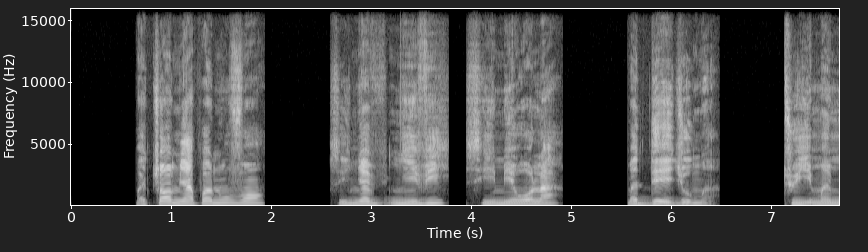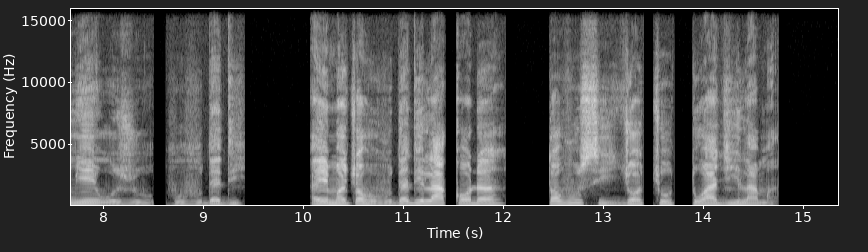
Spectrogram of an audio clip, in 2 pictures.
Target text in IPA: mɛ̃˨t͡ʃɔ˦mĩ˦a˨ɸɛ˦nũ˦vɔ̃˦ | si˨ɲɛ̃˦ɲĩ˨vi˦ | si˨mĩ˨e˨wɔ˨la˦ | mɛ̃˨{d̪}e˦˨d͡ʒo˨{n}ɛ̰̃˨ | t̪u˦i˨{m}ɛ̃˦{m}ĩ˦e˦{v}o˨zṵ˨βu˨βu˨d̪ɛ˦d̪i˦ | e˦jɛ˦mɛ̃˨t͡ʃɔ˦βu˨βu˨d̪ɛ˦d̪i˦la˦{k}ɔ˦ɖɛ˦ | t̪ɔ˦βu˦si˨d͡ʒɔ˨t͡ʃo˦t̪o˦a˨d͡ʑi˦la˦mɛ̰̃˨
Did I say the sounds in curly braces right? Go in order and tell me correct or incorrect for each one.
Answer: correct, incorrect: m, correct, correct, incorrect: w, correct

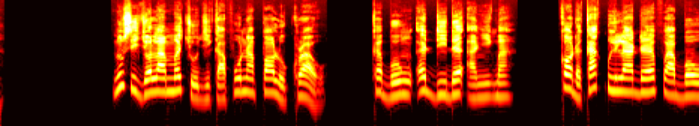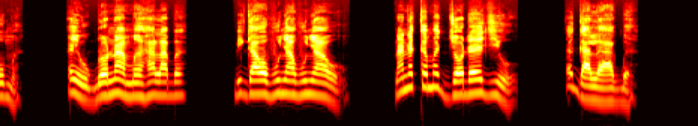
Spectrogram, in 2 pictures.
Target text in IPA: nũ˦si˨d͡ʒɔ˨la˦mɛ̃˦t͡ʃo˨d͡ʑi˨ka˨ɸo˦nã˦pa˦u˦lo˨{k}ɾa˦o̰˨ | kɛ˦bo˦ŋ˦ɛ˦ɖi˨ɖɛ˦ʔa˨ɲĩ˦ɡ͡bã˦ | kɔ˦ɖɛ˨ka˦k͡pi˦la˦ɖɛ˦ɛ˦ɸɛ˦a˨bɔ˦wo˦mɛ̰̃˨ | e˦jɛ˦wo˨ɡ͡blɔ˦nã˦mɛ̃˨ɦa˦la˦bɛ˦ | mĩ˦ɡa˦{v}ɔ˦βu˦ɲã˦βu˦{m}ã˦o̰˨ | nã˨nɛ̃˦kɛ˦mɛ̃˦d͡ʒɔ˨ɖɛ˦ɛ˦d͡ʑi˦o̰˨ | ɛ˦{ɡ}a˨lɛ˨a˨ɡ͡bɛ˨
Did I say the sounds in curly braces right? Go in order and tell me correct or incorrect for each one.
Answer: correct, incorrect: w, incorrect: ɲ, correct

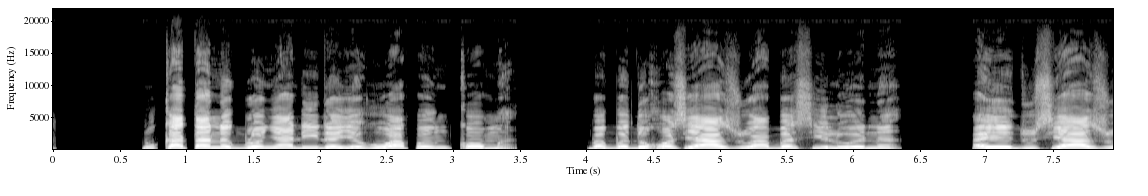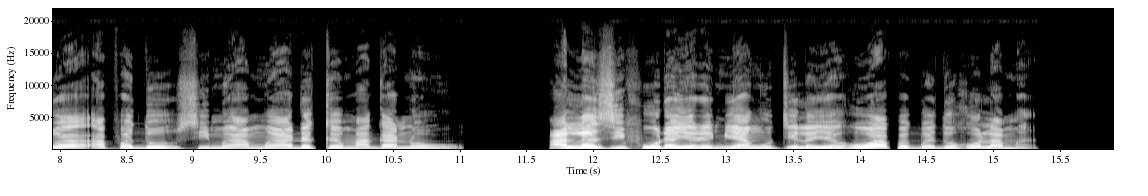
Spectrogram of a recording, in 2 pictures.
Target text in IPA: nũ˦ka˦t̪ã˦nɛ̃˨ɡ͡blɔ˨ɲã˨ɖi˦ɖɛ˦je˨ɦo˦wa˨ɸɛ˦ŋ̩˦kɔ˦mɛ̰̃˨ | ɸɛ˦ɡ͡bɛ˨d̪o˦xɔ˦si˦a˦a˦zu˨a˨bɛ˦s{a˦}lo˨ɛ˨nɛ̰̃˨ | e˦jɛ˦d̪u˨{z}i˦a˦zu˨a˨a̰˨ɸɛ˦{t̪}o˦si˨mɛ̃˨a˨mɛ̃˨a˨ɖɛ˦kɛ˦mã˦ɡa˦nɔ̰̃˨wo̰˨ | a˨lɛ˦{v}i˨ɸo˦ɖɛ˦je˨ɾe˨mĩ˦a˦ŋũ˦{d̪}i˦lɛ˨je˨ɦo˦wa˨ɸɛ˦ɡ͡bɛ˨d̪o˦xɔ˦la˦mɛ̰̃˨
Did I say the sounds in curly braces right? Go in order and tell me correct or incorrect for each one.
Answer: incorrect: i˦, incorrect: s, incorrect: d̪, incorrect: z, incorrect: t̪

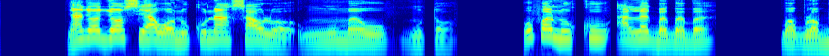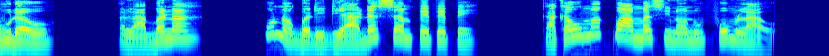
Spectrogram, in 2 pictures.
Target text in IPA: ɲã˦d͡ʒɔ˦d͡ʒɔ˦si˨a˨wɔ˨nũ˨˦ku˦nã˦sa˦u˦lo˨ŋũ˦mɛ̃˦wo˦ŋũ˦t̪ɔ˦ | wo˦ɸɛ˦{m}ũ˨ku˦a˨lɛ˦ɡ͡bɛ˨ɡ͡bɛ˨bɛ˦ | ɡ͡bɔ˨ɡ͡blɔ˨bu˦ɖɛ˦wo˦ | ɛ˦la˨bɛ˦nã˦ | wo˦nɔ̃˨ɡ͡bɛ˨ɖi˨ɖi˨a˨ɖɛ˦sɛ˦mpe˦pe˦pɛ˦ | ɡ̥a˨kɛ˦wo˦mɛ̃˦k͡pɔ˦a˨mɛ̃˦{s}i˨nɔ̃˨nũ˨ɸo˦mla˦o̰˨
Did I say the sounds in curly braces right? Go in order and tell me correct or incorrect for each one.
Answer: incorrect: n, correct

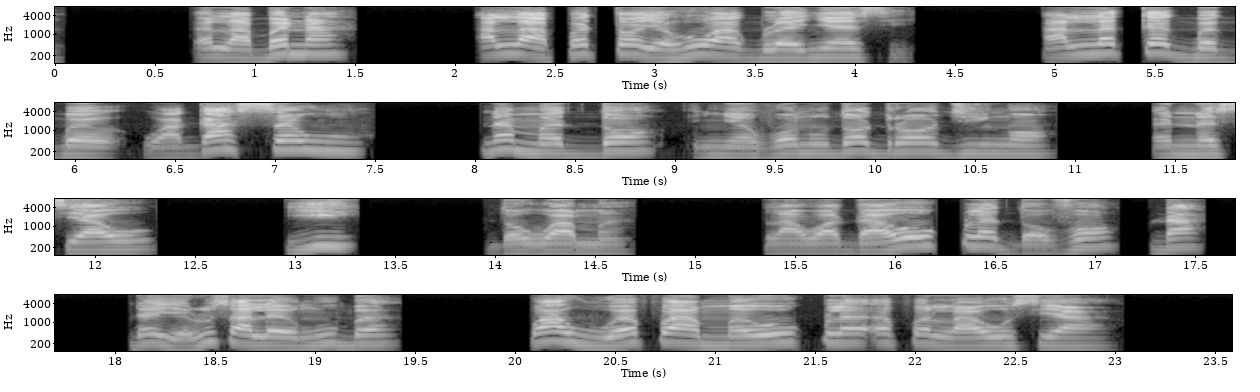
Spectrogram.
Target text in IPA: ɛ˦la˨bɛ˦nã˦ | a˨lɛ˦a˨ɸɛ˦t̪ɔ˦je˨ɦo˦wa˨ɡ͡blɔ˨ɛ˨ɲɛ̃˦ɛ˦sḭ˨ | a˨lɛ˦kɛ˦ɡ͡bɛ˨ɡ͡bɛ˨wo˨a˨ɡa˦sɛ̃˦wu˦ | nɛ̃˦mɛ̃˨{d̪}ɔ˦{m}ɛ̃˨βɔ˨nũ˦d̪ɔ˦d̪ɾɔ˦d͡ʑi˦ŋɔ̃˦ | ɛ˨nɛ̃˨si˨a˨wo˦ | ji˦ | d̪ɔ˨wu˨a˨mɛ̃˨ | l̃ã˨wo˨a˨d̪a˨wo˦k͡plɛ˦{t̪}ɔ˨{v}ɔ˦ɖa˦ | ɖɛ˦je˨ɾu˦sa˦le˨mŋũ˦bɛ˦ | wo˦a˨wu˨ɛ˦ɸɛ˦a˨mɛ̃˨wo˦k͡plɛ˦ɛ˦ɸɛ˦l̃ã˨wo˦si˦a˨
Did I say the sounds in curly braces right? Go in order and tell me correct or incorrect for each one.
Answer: correct, incorrect: ɲ, incorrect: d̪, correct

